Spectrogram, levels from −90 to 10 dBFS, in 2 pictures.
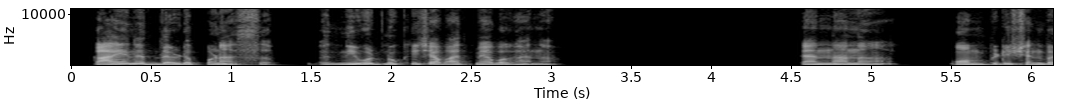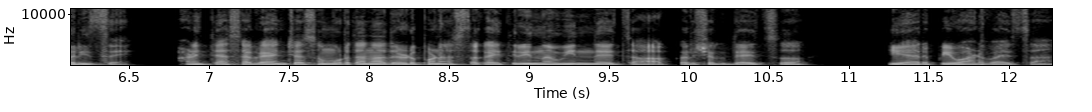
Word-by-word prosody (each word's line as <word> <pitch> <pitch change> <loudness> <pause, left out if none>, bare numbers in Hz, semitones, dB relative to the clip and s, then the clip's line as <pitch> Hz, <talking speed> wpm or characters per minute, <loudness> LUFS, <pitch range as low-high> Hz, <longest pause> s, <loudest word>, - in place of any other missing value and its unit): काय 220 +4 +8
ना 250 0 +7
दडपण 125 +9 +1
असं, 160 - -3 0.4
निवडणुकीच्या 205 - +3
बातम्या 180 +1 0
बघा 125 - -1
ना. 85 +1 -8 1.6
त्यांना 140 +9 +3
ना, 200 -1 +4 0.5
कॉम्पिटिशन 170 +8 +1
बरीच 120 -6 -1
आहे 80 - -9 0.4
आणि 130 +1 0
त्या 150 +2 -1
सगळ्यांच्या 145 +3 0
समोर 165 0 -1
त्यांना 165 0 +2
दडपण 140 +1 0
असतं 130 -3 -3
काहीतरी 130 +4 +1
नवीन 135 +1 +3
द्यायचं 135 0 -3
आकर्षक 120 -1 -4
द्यायचं, 115 -1 -4 0.5
टी-आर-पी 105 0 -1
वाढवायचा. 100 -2 -5
130 Hz, 130 wpm, -24 LUFS, 115-165 Hz, 1.6 s, काय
